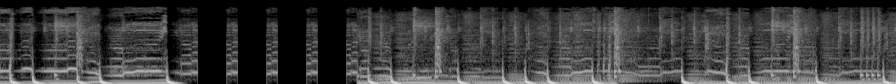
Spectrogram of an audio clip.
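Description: From 1.98 to 3.57 s there is a stutter with silent gaps: a 105 ms fragment repeats four times, each followed by 294 ms of digital silence, every 399 ms. The likely cause is a stalled stream replaying its last buffer. On a waveform, identical blocks alternate with flat lines, and the missing audio never returns.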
